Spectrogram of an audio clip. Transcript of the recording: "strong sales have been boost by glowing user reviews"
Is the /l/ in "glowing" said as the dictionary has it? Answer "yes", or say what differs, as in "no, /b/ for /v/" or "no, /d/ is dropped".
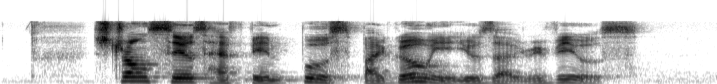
no, /l/ is dropped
